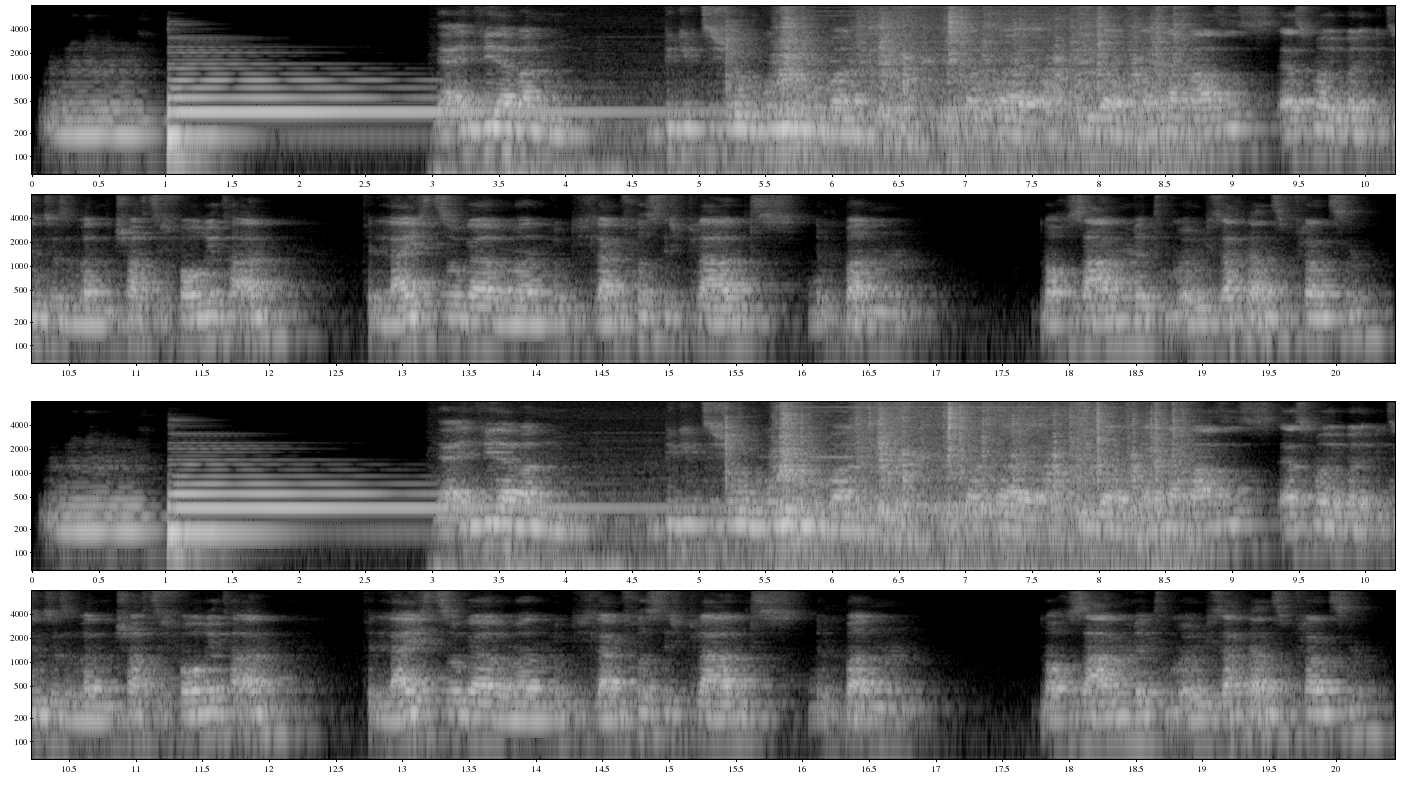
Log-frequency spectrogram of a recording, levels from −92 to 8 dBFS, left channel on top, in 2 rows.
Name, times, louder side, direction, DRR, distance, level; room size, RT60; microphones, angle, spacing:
voice 1, 0.1-0.9 3.0-4.1 4.6-12.0 12.7-16.8 17.8-20.3, equal, 30° left, -3 dB, 0.8 m, -26 dB
Acoustic guitar, 1.0-4.7, left 1 dB, 55° left, 0.4 m, -23 dB
sound 1, 3.0-8.8, right 2 dB, 40° right, 0.6 m, -28 dB
4.1 x 3.0 x 2.5 m, 0.71 s
head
